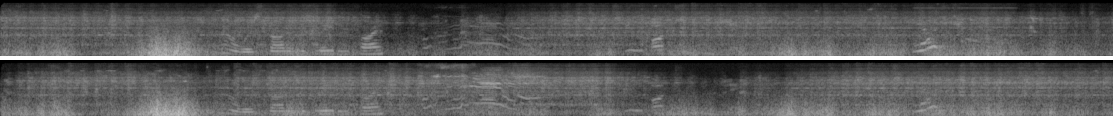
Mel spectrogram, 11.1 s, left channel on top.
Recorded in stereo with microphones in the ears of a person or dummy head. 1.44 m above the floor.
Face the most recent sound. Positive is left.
turn(degrees=65)  # may be behind; listen again after turning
